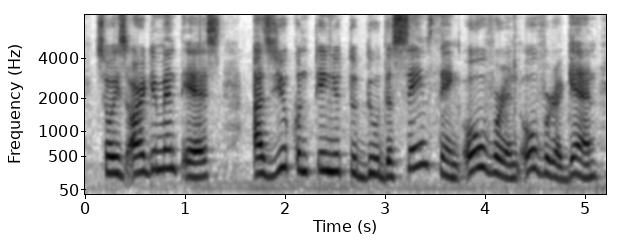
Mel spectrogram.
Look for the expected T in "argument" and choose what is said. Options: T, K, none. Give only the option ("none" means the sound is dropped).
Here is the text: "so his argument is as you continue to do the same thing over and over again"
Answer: T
